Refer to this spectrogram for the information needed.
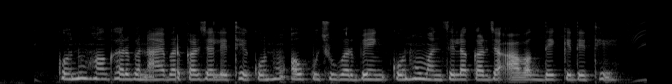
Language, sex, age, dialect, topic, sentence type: Chhattisgarhi, female, 25-30, Central, banking, statement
